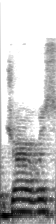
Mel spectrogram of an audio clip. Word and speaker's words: Gervais: And Mr. Gervais, or Jarvis as it's locally pronounced, was an early settler, and that's the genesis of the name.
